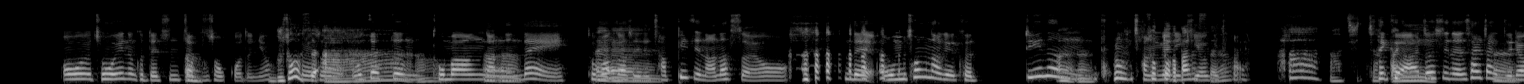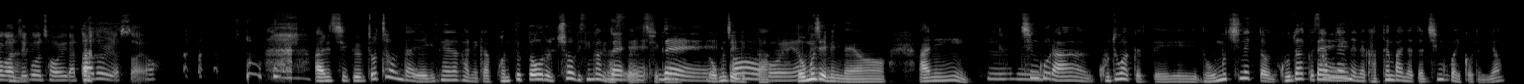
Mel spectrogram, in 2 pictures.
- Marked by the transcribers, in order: laugh; laughing while speaking: "그런 장면이 기억이 나요"; gasp; laughing while speaking: "근데"; laugh; laugh
- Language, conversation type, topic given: Korean, unstructured, 어린 시절 친구들과 함께한 추억 중 가장 재미있었던 일은 무엇인가요?
- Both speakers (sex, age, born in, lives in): female, 30-34, South Korea, Sweden; female, 40-44, South Korea, South Korea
